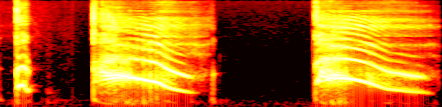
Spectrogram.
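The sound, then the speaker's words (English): A voice imitates a hawk's screech: a short yelp, then two long, loud, descending cries separated by a brief pause, with no talking. “I didn't go, I didn't go, I didn't speak hawk.”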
